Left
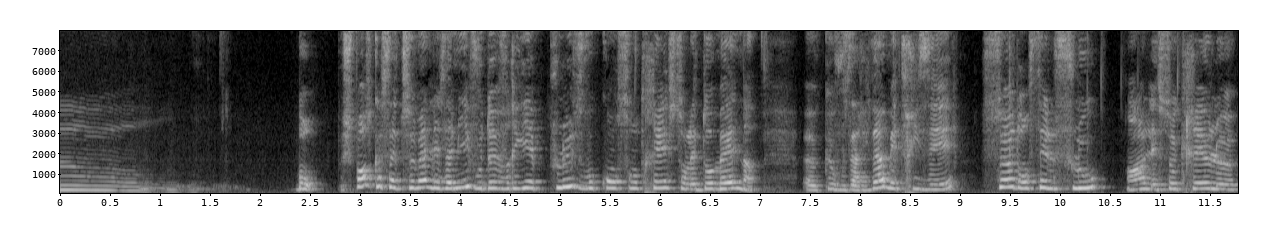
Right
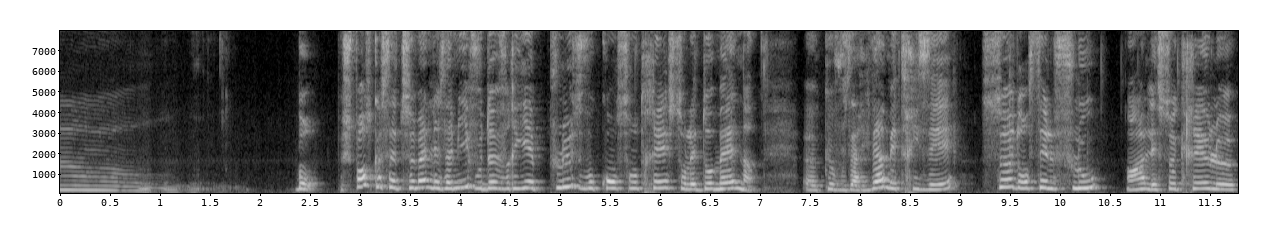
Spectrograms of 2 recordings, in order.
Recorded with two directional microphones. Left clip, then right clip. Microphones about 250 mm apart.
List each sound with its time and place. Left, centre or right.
2.3 s a woman's voice: right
